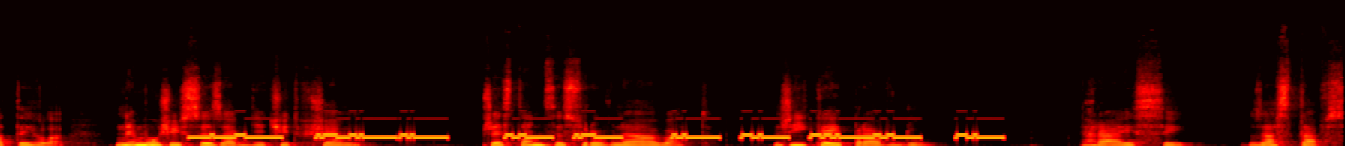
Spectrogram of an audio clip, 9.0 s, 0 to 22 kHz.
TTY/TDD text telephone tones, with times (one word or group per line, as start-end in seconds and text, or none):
1.6-5.1 MEGGIE,
5.6-6.6 IN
